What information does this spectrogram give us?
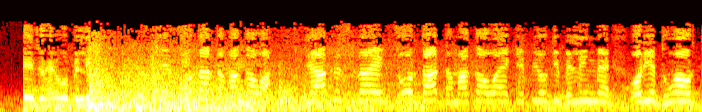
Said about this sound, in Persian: گزارش دهی زنده تلویزیون دان از لحظه یک انفجار در قرارگاه مرکزی پلیس در شهر کراچی، بزرگترین مرکز تجارتی پاکستان.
